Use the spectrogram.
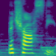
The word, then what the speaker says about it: Metrocity: Promisu, Metrocity, Metro City. But we say it like Metrocity, like in Megamind, because I love Megamind, and that's how I read it.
